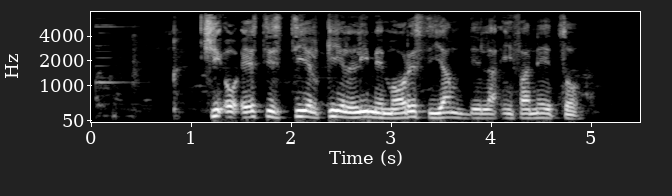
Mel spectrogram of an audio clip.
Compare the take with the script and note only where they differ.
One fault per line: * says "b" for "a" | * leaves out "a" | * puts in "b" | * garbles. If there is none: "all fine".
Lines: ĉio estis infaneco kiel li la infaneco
* says "tiel" for "infaneco"
* puts in "memoris jam de"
